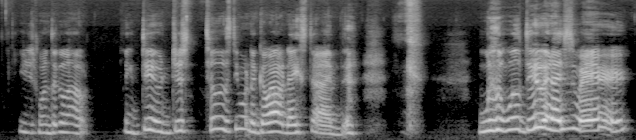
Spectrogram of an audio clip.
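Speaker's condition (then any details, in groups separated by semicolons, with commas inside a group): Cerebral palsy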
